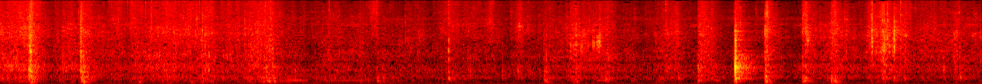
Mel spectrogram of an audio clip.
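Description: Stalks rustle as hands gather them into a bundle.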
